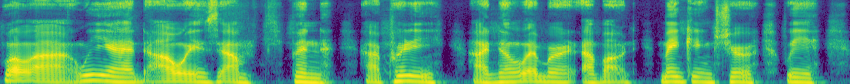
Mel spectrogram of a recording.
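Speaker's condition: ALS; reduced ability to get around

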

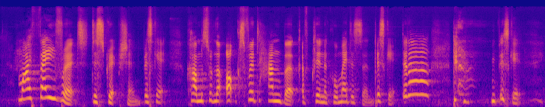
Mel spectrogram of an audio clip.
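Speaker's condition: Tourette syndrome; tics since childhood, diagnosed in 20s, uncontrollable noises and movements, obscene tics, uses wheelchair; hedgehog, cats, obscene tics like fuck a sheep, episodes of lost speech control

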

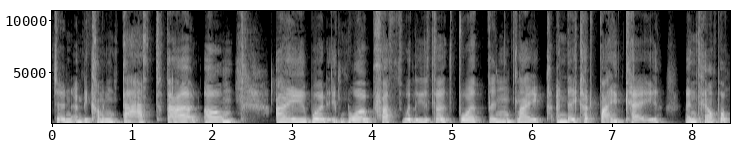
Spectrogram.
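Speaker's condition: Deafness; relies on lip reading

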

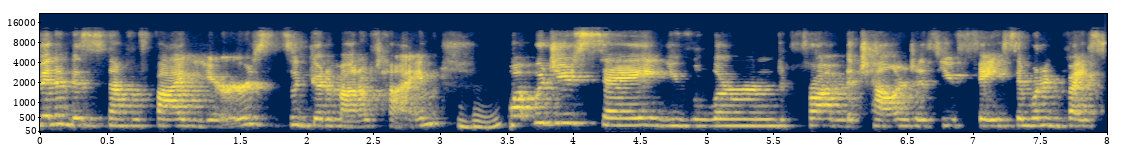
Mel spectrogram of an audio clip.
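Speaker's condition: No condition

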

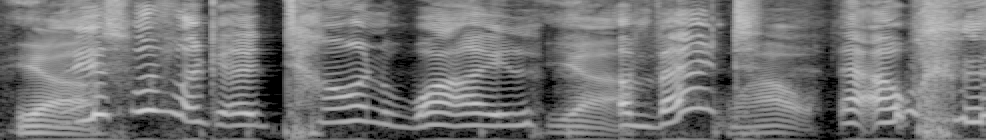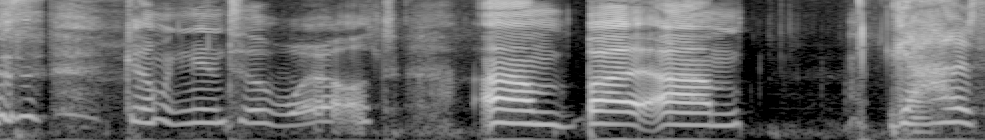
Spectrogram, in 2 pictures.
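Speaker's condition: Cerebral palsy

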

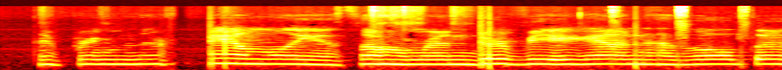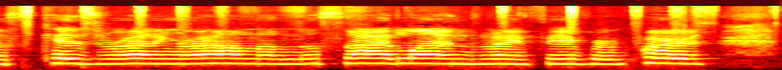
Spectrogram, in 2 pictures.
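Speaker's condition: ALS; young onset, young woman living with ALS

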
